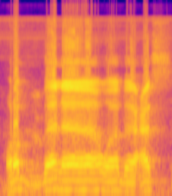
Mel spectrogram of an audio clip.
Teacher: Tapi tidak boleh terlalu panjang. Untuk mad tabi'i sendiri cukup 2 harakat saja.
